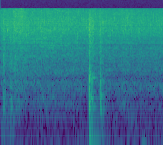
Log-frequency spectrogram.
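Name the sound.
onion frying and sizzling in a pan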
